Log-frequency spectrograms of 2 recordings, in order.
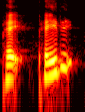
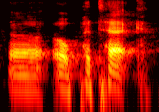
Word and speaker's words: Patek: Paddock? How you say it? Fred. Patek.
